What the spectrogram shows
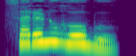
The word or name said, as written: ಸರಣುಹೋಗು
